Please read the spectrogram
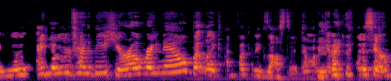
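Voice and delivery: annoyed, fed-up, irritated griping. Retelling a tired partner's complaint at the airport: imitating an irritated husband. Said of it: "my husband at the time was very irritated".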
